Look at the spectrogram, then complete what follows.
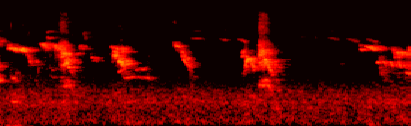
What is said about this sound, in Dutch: het is echt het gevoel van lente, hè? Dat het ochtends eh, eerder licht wordt. Dat de vogeltjes veel vroeger beginnen te fluiten.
